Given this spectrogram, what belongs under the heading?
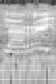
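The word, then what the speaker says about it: Lerai: la reina o también se escribe leer hay pero más dicho que se pronuncia la rey forrest el único bosque es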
